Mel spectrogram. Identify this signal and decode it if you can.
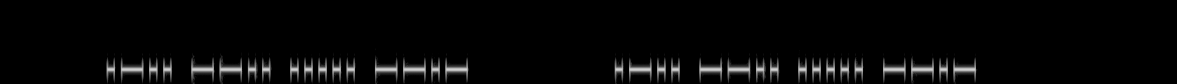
Morse code, heard as a keyed tone, about 17 wpm, 700 Hz. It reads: LZ5Q LZ5Q
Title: DXCC-100 Call Signs - 4 Characters - Repeated 2x - 17wpm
